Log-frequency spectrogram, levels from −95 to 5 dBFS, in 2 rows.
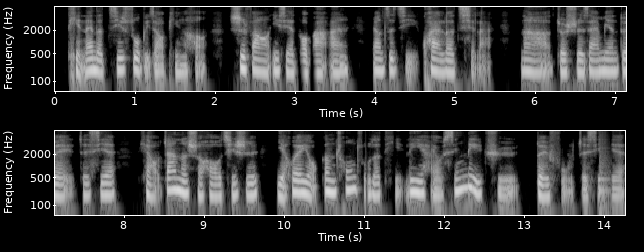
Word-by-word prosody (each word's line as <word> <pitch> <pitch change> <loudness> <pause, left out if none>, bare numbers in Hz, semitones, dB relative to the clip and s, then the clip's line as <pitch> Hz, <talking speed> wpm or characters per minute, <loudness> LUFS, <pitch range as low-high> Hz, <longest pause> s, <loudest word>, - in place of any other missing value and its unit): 体 - - -2
内 185 +2 +3
的 180 - +4
激 195 +3 +1
素 195 -1 +3
比 - - -6
较 85 -1 -2
平 85 0 -4
衡。 - - -6 0.3
释 210 - +4
放 185 -4 +1
一 180 - +1
些 170 -3 0
多 165 0 -2
巴 165 +1 -2
胺， 165 +4 -2 0.3
让 185 -1 +1
自 185 -1 0
己 190 - -4
快 190 -2 +1
乐 170 -1 +1
起 - - +3
来。 - - -11 0.3
那， 180 -3 -2
就 175 - +1
是 170 0 0
在 175 0 -1
面 180 0 +1
对 180 -3 -1
这 180 - -5
些 185 +1 +2 0.3
挑 185 -4 -2
战 245 0 +4
的 210 -3 +6
时 180 -4 +1
候， 170 -1 -2
其 175 - -1
实 185 0 0 0.2
也 165 -2 +1
会 210 -2 +5
有 190 -4 +3
更 220 -2 +5
充 245 +4 +1
足 230 -5 -8
的 180 -1 0
体 215 +3 -12
力， 220 -2 +6
还 200 - -4
有 85 - -2
心 235 - +2
力 235 -9 +3
去 90 - -6 0.2
对 170 -4 +3
付 165 - -9
这 - - -5
些， 85 0 -5
180 Hz, 235 characters per minute, -24 LUFS, 170-200 Hz, 0.3 s, 的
